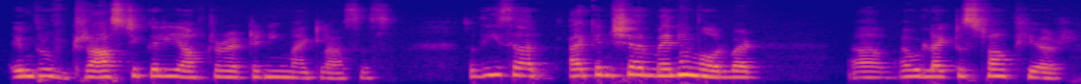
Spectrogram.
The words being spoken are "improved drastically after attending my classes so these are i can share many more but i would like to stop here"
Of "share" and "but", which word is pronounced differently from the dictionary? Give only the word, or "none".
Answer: none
